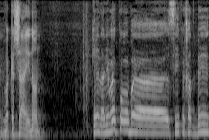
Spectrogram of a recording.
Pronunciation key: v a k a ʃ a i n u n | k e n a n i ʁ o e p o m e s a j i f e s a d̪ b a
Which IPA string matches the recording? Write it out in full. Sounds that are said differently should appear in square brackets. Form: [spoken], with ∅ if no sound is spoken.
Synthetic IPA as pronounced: v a k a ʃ a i n [o] n | k e n a n i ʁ o e p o [b] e s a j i f e [χ] a d̪ b [e]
